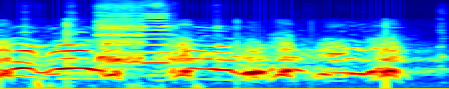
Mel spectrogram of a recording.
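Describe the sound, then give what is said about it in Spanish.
Dogs barking and howling as they are let loose: a loud tangle of short yelping barks and wavering howls, several calls overlapping over a couple of seconds. “¡Suelten a los perros!”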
